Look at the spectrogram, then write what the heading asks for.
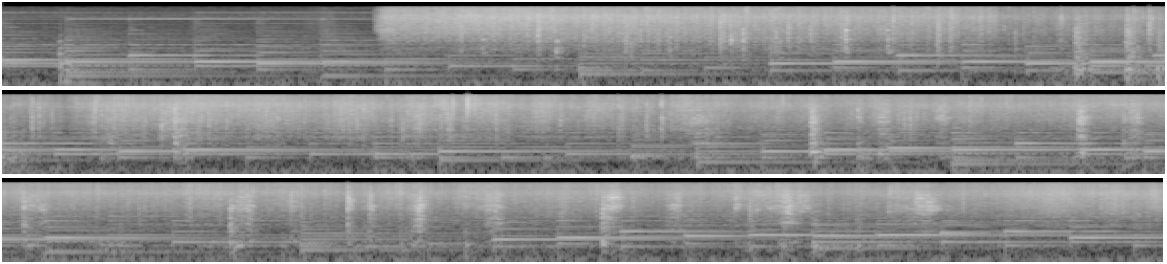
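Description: Food frying in hot oil in a wok. A loud sizzle starts suddenly about two seconds in and carries on, with scattered clicks and scrapes of stirring as the rice is fried. A melodic music track plays underneath.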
